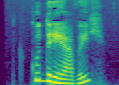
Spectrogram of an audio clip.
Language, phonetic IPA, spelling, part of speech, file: Russian, [kʊˈdrʲavɨj], кудрявый, adjective, Ru-кудрявый.ogg
- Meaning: 1. having curls 2. curly (of smoke, water, hair) 3. budding, lush (of vegetation) 4. exquisitely or overly decorated, artsy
